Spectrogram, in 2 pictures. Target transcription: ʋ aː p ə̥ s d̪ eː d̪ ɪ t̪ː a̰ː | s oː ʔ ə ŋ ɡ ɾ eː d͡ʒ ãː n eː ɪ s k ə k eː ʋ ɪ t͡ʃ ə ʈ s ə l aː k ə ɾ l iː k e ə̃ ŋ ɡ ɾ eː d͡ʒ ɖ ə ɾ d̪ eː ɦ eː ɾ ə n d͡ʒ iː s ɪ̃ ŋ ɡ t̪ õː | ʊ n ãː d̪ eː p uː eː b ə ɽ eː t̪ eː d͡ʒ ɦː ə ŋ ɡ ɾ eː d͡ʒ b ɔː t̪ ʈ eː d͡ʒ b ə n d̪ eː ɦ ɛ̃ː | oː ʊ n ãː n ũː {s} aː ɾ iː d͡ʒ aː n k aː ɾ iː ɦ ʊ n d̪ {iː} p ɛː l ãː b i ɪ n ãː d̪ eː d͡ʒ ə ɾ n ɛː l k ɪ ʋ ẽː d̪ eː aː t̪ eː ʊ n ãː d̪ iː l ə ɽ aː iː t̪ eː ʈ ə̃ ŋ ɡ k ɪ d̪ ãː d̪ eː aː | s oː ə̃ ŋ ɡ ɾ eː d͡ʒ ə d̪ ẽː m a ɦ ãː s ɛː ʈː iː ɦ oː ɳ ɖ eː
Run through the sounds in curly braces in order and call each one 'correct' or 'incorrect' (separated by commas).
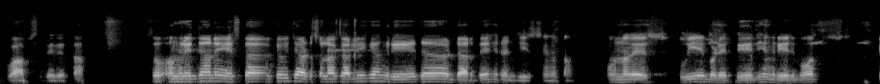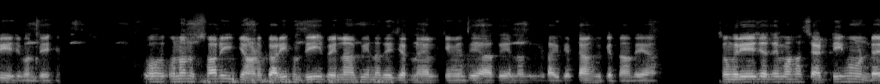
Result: correct, correct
